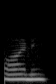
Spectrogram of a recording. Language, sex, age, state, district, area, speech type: Assamese, female, 30-45, Assam, Dhemaji, rural, conversation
